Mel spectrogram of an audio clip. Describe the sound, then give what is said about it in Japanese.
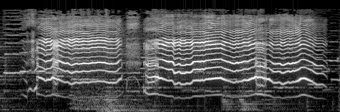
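A young child cries in two long, high, wavering wails with a brief catch between them. The crying is loud and stands alone. “泣くばっかで話聞いてくれない”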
